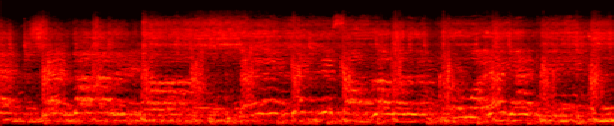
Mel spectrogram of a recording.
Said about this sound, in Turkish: Sarıgül tezahüratlarla girdi salona.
